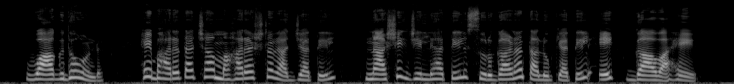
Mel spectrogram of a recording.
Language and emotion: Marathi, neutral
